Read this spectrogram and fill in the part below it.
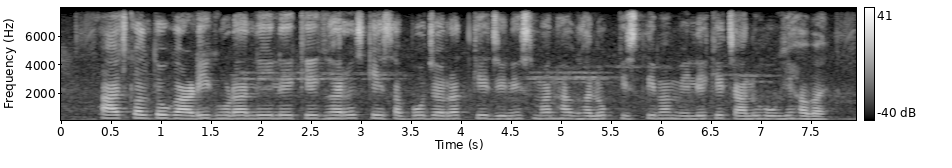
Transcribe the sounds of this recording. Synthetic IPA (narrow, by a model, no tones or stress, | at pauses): aːd͡ʒkəlt̪oɡaːɽiɡʱoːɽalelekeɡʱɐɾkesɐbod͡ʒəɾət̪ked͡ʒɪnɪsmənɦəɡʱɐlokkɪst̪imãmɪleket͡ʃaːluɦoɡeɦɐʋae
